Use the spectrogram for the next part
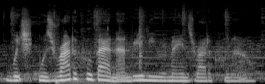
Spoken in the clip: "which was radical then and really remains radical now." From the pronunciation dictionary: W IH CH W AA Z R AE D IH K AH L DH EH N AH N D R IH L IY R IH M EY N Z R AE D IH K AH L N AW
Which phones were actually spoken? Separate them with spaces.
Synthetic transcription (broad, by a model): W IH CH W AA Z R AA D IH K AH L DH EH N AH N R IH L IY R IH M EY N Z R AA D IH K AH L N AW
